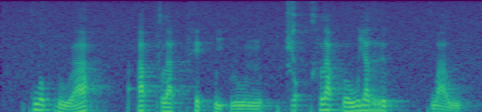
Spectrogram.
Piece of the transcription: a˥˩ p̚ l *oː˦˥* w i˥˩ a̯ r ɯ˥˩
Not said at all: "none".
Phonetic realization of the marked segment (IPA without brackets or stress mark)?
oː˦˥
